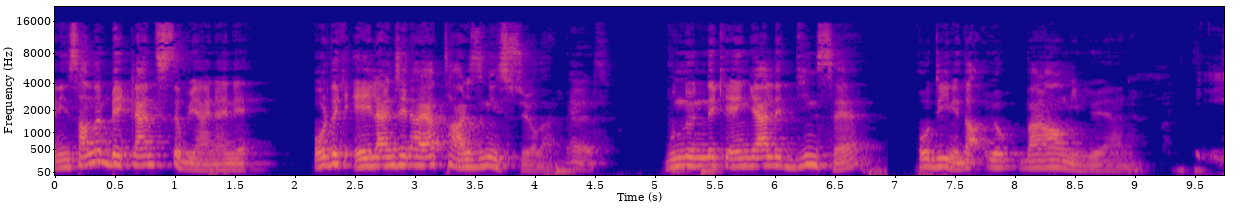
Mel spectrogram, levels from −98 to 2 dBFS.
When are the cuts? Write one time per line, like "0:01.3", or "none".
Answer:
none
